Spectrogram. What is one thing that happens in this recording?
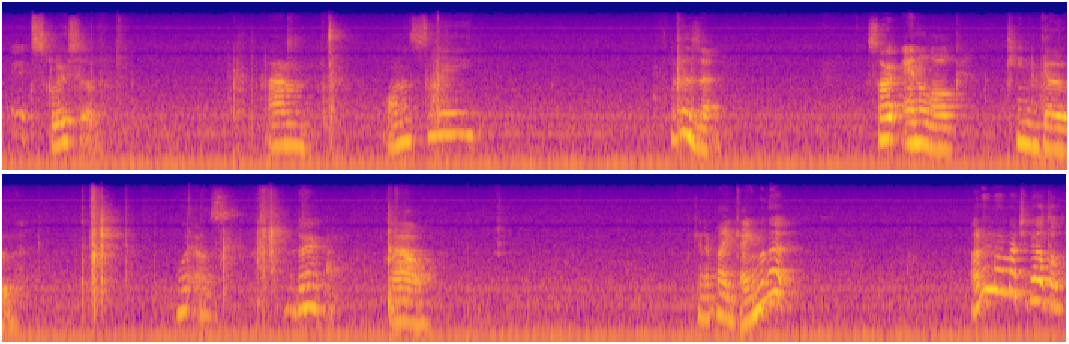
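A young woman talks close by, casually, with pauses.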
